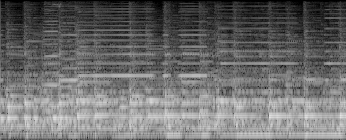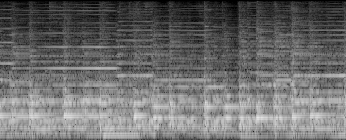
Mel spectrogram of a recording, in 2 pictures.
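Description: Live instrumental passage of banjo, dobro and pianica (a keyboard melodica) played together: fast picked banjo and dobro notes under held reed notes from the pianica.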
